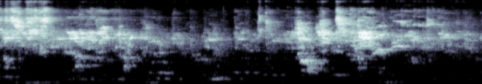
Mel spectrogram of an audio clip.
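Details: Group of budgies chirping together: a dense, continuous chatter of high scratchy chirps, squeaks and warbles that rises and falls in loudness, with a faint low rumble underneath.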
